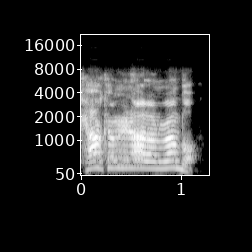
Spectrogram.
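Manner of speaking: high, whiny mock question; mock nagging. Imitating everybody asking about Rumble, mock nagging. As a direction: pitch it way up, mocking the askers.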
